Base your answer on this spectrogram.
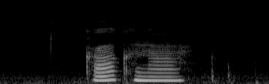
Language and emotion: Russian, sad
